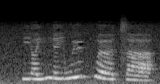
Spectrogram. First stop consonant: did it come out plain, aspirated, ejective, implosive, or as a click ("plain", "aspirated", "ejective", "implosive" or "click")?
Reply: plain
